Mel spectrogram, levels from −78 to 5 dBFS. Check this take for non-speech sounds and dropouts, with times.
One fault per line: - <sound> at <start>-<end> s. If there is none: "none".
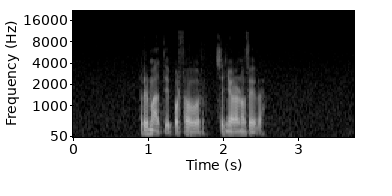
none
